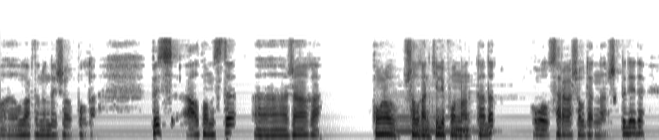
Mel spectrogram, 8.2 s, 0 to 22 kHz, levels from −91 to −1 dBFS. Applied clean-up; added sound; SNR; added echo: classical method spectral subtraction.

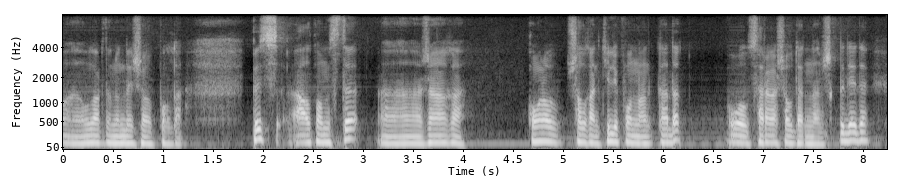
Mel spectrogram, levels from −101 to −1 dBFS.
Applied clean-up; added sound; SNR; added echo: neural separator model SepFormer DNS4.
